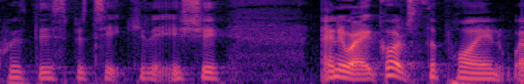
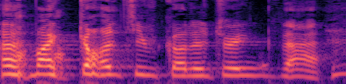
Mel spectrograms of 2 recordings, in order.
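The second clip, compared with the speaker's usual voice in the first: laughing mock protest; 4 semitones higher, 12 dB louder than usual. Mocking complaining housemates, laughing.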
